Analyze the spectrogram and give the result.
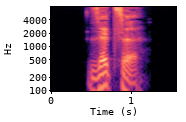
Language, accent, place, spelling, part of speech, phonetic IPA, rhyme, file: German, Germany, Berlin, setze, verb, [ˈzɛt͡sə], -ɛt͡sə, De-setze.ogg
- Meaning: inflection of setzen: 1. first-person singular present 2. first/third-person singular subjunctive I 3. singular imperative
